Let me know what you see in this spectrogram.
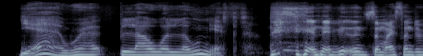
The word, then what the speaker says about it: Bláa Lónið: The Icelandic word of the episode is how you say the Blue Lagoon in Icelandic. And that is Bláa Lónið. Bláa Lónið.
